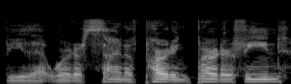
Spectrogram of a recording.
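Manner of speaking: startled shriek at the raven. A narrator's reading. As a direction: shriek it at the bird. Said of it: "I shrieked him starting".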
